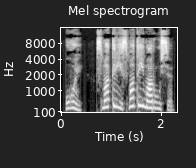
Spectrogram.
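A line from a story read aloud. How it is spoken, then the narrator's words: Exclaimed. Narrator (Russian): воскликнула Варя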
